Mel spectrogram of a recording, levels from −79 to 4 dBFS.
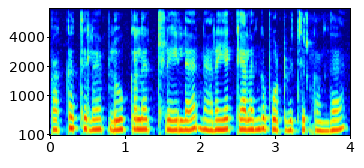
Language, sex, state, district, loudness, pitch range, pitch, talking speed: Tamil, female, Tamil Nadu, Nilgiris, -15 LUFS, 220-230 Hz, 225 Hz, 120 wpm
